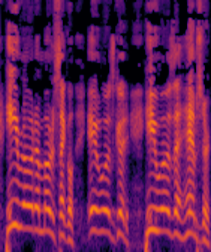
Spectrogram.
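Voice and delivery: put-on a kid reciting a book review for TV. Mocking his friend as a kid on a kids' show, childlike report. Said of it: "You're like a kid on Reading Rainbow reviewing".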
